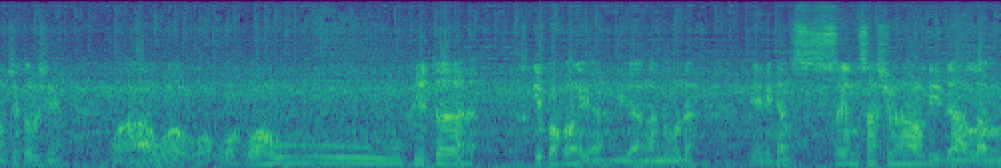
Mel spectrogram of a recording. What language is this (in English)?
Indonesian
